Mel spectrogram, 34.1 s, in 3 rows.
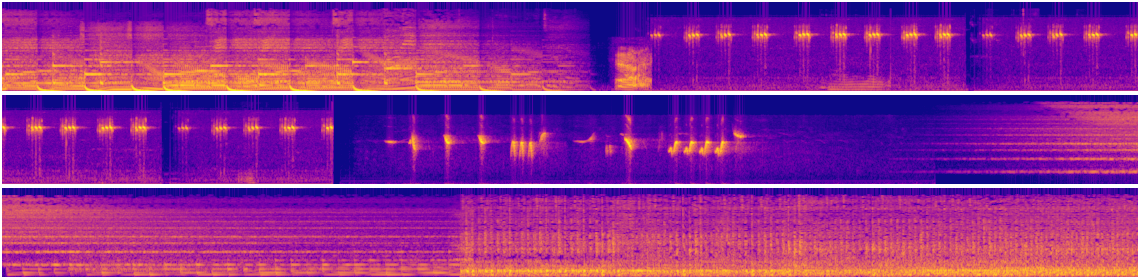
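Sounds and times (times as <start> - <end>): background music: 0.0 - 6.0, 20.5 - 34.0
insect chirping: 6.4 - 19.0
bird chirping: 6.4 - 20.6.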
